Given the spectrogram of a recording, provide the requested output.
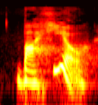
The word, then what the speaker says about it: Bajío: So how long of a downtime was there between Sims and, now is it Baggio? Am I saying it right? – Bajío.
